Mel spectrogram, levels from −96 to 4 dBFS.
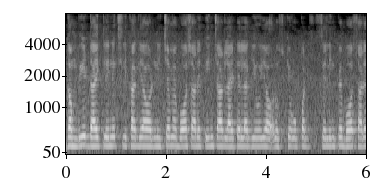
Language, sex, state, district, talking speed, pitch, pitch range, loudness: Hindi, male, Bihar, Darbhanga, 230 wpm, 180 Hz, 180-185 Hz, -19 LUFS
